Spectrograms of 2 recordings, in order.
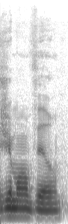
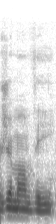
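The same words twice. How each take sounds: First: "Jumonville" the English way, ending in "-vill"; English pronunciation. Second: "Jumonville" the French way, ending in "-vee"; French pronunciation. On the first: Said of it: "English pronunciation". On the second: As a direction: say "Jumonville" Frenchly, dropping the final L sound. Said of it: "French pronunciation". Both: Shown as a demonstration.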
